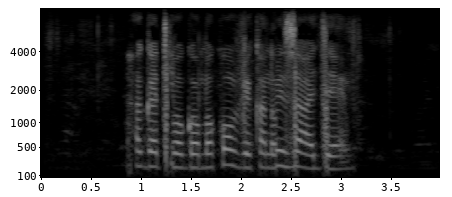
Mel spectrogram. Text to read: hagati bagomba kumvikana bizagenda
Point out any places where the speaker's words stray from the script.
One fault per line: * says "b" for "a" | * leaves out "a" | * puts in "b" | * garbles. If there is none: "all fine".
all fine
